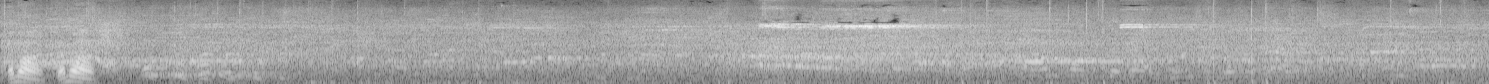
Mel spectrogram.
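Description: A crowd of spectators and players chatter in a large echoing hall.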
